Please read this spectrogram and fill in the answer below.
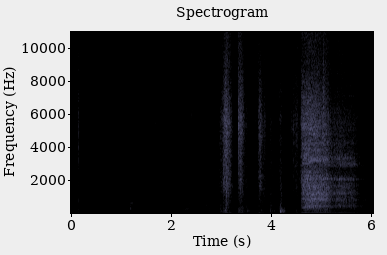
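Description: A man breathing hard through the nose and mouth. First come several short, sharp sniffs, then a dull thump, then one long forceful exhale of about a second that fades away.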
